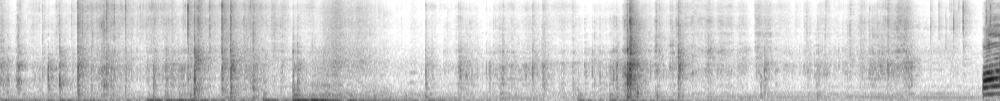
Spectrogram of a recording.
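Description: A cardboard blaster box of hockey card packs being torn open and handled: rustling, crinkling and tearing of cardboard and pack wrappers, with a sharp tap about six seconds in.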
